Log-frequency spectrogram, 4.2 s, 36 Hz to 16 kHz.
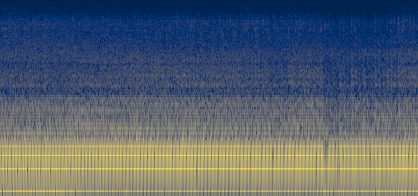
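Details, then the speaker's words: Infiniti G35 idling after repair of a massive exhaust leak, pipe ends too far apart: faint puffing tick riding on the exhaust beat; small leak still heard at the exhaust joint, being warmed up. "But I can still kind of hear a leak. Oh yeah, definitely leaking right here."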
